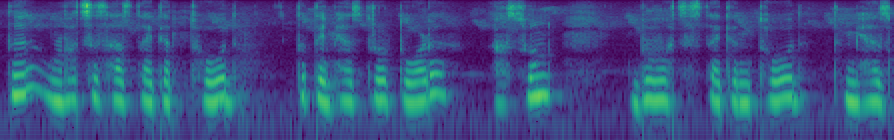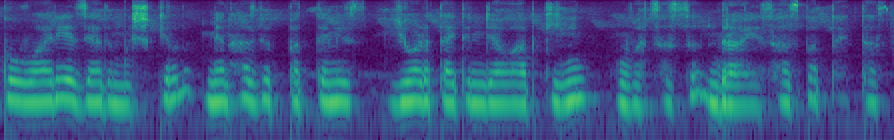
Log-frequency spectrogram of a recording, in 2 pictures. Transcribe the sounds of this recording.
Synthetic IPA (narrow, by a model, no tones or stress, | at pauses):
t̪ɨʋɐt͡sʰɨshɐzt̪ɐt̪ʲɐnt̪ʰoːd̪ | t̪ɨt̪ɐmʲiɦɐzt̪ɾoːt̪oːɐɽɨ | ɐsun | bɨʋɐt͡sʰɨ̥st̪ɐt̪ʲɐnt̪ʰoːd̪t̪ɨmʲiɦɐzɡoːʋaːɾijɐzʲjaːd̪ɐmuʃkilmʲɐnɦɐzbʲit̪̚pɐt̪ːɐmisjuɽɨt̪ɐːt̪ʲɐnd͡ʒɐʋaːbkiɦinʲuʋɐt͡sʰɨsd̪ɾaːjɐshɐzpɐt̪ːɐt̪ʰɐs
